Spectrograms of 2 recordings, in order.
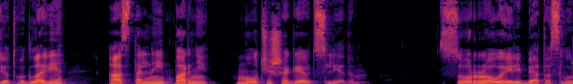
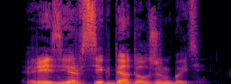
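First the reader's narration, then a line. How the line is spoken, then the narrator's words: Deep booming bass. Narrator (Russian): пробасил Артем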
